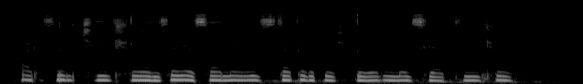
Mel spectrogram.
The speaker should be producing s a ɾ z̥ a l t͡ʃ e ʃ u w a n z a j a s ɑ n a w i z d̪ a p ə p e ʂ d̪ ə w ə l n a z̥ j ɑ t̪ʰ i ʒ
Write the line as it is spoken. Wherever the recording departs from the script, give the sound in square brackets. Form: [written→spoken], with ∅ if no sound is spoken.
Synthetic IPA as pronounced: [s→h] a ɾ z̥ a l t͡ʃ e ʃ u w a n z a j a s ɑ n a w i z d̪ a [p→k] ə p e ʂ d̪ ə w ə l n a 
